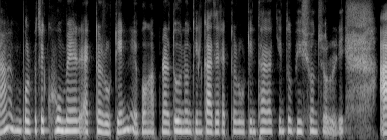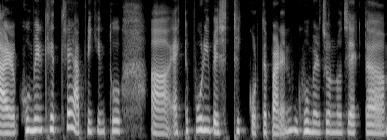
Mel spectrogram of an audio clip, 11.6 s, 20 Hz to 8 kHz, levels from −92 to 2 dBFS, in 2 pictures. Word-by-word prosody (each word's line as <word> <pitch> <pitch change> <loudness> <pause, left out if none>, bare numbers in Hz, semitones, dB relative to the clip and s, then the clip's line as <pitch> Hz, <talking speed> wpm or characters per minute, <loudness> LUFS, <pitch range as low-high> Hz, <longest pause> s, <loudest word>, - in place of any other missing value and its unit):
না। 205 - 0
আমি 230 -3 0
বলব 215 -1 +2
যে, - - +5
ঘুমের 220 -1 +4
একটা 205 +1 -2
routine 200 +5 -1 0.2
এবং 205 +1 -3
আপনার 205 -1 -2
দৈনন্দিন 210 -1 +1
কাজের 205 0 +2
একটা 200 - -10
routine 205 0 -5
থাকা 215 0 0
কিন্তু 220 +1 -5
ভীষণ 215 +1 -1
জরুরি। - - -6 0.7
আর 175 - +8 0.2
ঘুমের 235 +1 +4
ক্ষেত্রে 255 +3 +1 0.2
আপনি 215 - -4
কিন্তু 210 +1 -4 0.6
আ - - +6 0.3
একটা 185 +4 -6
পরিবেশ 235 -6 +3 0.2
ঠিক 220 +1 -4
করতে 175 +2 -2
পারেন। 170 +4 +3 0.2
ঘুমের 200 -2 +2
জন্য 190 -1 -2
যে 195 - -1
একটা 185 0 -1 0.2
আম - - -8
210 Hz, 170 wpm, -24 LUFS, 200-225 Hz, 0.7 s, আর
